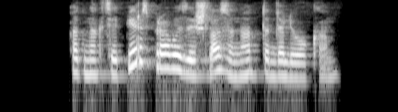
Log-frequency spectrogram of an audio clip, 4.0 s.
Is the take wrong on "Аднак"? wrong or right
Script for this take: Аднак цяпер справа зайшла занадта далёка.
right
